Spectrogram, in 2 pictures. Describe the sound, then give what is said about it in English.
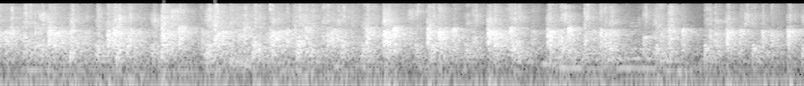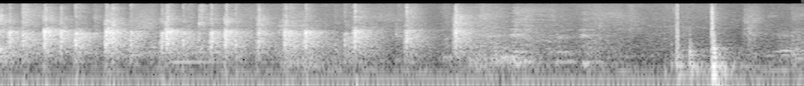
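An audience claps to welcome the next minister, who will give a lecture. Dense, loud applause gradually thins into scattered, separate claps and then dies away near the end. “let's join our hands together and welcome our next minister who's going to minister to us the next lecture”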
